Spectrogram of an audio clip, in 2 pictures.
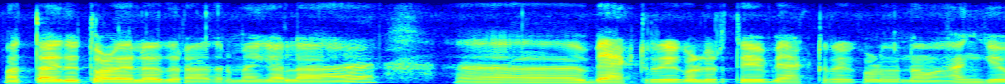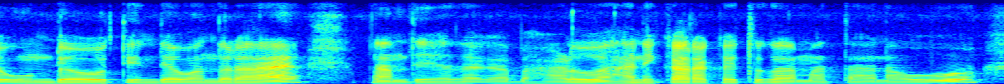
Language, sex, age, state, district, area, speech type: Kannada, male, 18-30, Karnataka, Bidar, urban, spontaneous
